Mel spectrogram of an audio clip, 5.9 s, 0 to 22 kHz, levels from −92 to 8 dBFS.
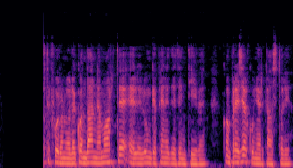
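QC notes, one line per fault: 0.65–0.87 s, clipped start after a pause: the output wakes late after 0.65 s of silence, losing 224 ms, so "furono le condanne a" starts abruptly.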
